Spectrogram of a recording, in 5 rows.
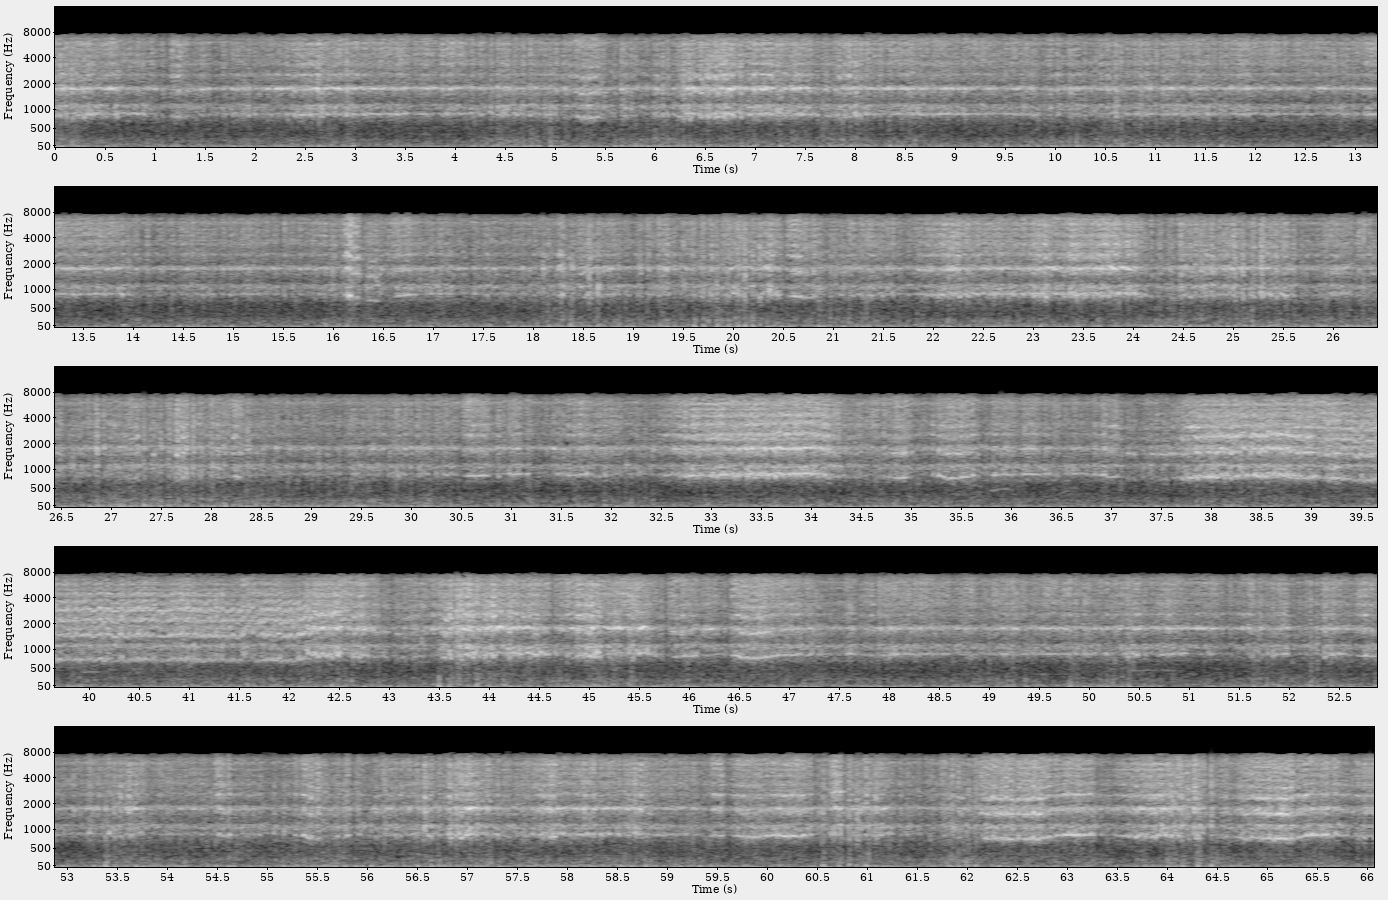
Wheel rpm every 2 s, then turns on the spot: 230, 230, 230, 220, 230, 230, 230, 230, 230, 230, 230, 220, 230, 220, 230, 230, 220, 220, 210, 180, 160, 210, 230, 230, 230, 230, 230, 230, 220, 230, 230, 220, 220.
none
